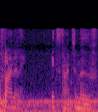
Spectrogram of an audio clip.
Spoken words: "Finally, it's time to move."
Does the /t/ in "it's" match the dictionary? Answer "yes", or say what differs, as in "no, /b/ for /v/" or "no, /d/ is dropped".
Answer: yes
